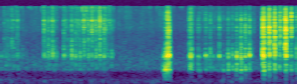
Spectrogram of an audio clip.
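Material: Coated paper.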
